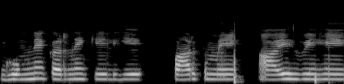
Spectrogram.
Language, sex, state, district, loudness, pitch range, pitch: Hindi, female, Bihar, Saran, -21 LUFS, 235-245 Hz, 240 Hz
